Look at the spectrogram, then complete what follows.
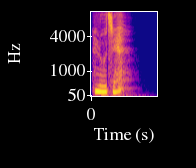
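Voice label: Vox, Korean; Valance; Rose; kings raid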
